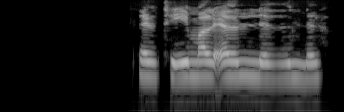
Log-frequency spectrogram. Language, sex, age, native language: Icelandic, male, 10, Icelandic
